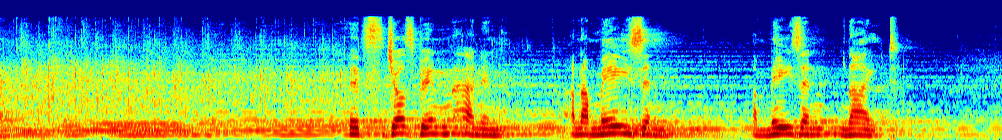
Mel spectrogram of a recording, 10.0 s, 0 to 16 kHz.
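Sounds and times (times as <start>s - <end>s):
large audience applause: 0.0s - 5.7s
speech: 3.5s - 6.8s, 7.5s - 9.0s.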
